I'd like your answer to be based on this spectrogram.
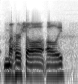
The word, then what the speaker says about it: Mahershala Ali: yeah, I'm really hoping uh, Chicken Masala Ali makes that uh, remake. I want to see more Blade. – Oh, M- Mahershala Ali.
